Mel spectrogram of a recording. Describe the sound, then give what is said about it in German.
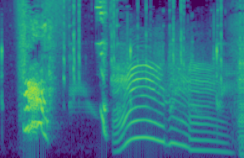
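A dog with fleas gives one short, sharp bark, followed after a brief pause by a long, drawn-out whining cry that slowly falls in pitch. “Der Hund hat Flöhe.”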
